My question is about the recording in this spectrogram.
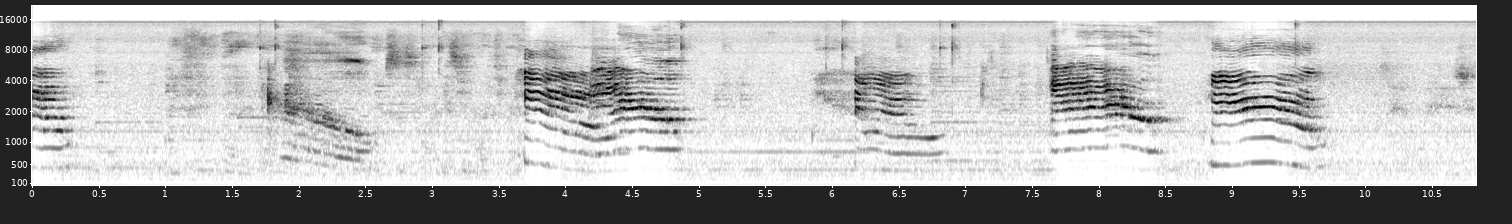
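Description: African grey parrot calling: about five separate drawn-out calls, each sliding in pitch, several falling then rising again.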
